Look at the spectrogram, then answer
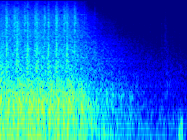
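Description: Rapid automatic rifle fire in a Counter-Strike match on the Dust II map, a dense burst that rings loudly for about a second and then fades out.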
